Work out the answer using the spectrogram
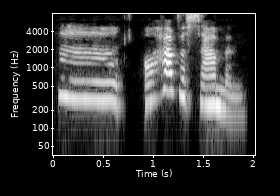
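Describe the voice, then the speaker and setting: A young adult woman with a high voice acts out short scripted everyday dialogues for a listening test. Her delivery is slow, clear, and expressive.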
